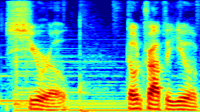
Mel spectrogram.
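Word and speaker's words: Shirou: a private life so this is the correct pronunciation is Shiro yeah it's perfect I'm sorry I asked you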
